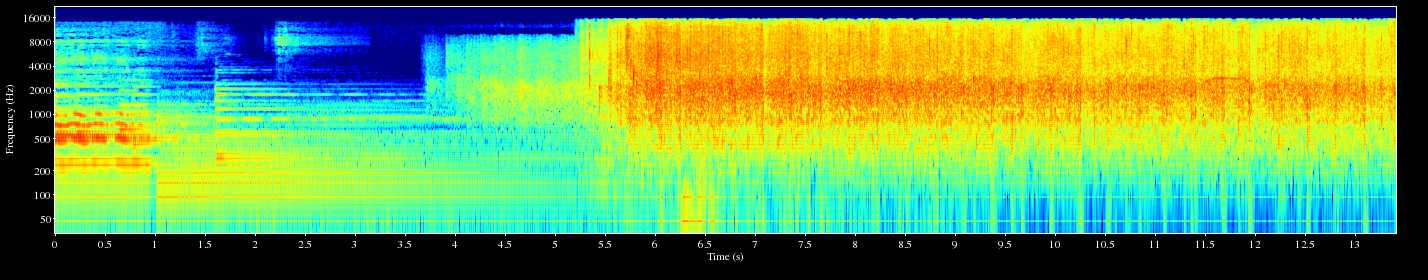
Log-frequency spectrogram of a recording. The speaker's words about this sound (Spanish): Un aplauso para ti, Alberto.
